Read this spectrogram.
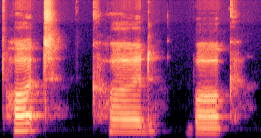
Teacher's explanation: it's got some rounding but it's not as round as the ooh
